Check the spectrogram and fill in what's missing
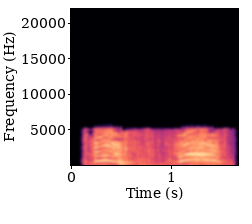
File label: ummmh; three stooges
